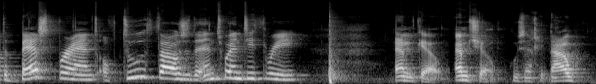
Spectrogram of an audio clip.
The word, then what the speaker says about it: Hemcael: We are going to talk about the best brand of 2023, Hemcael. Hoe zeg je het nou? Give you the correct pronunciation of the brand, which is Hemcael. I repeat it. Hemcael.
